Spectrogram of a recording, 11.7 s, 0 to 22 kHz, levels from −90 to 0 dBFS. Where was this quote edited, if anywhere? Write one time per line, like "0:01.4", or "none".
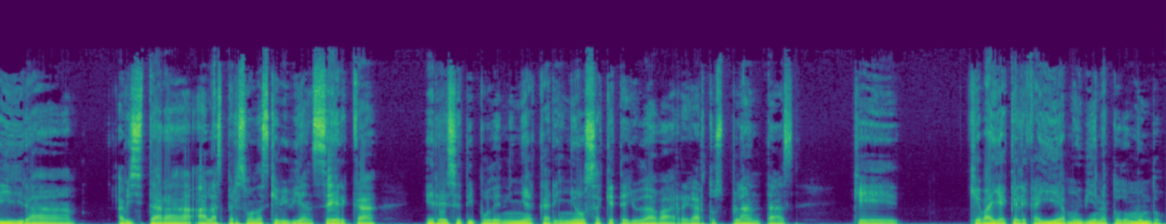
none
